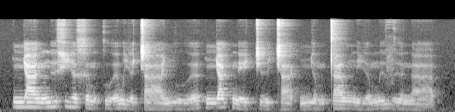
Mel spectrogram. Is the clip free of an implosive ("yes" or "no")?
yes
